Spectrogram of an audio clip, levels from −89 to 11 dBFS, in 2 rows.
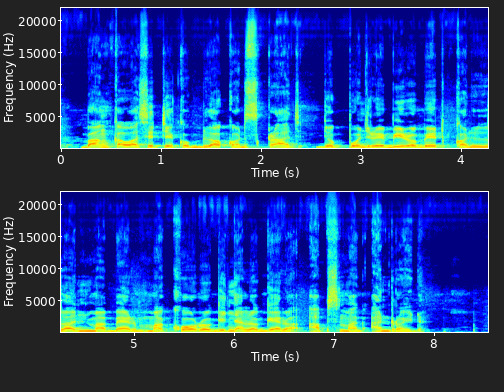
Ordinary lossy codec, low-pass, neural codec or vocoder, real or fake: none; none; vocoder, 44.1 kHz, 128 mel bands every 512 samples, BigVGAN v2; fake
